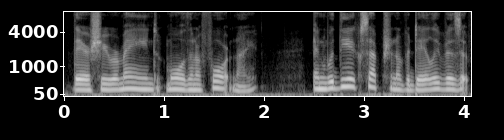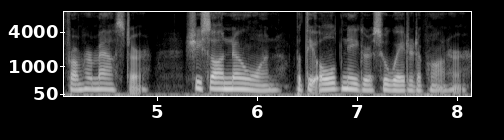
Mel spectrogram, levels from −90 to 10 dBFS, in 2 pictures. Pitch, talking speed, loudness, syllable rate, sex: 160 Hz, 220 wpm, -17 LUFS, 6.2 syllables/s, female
